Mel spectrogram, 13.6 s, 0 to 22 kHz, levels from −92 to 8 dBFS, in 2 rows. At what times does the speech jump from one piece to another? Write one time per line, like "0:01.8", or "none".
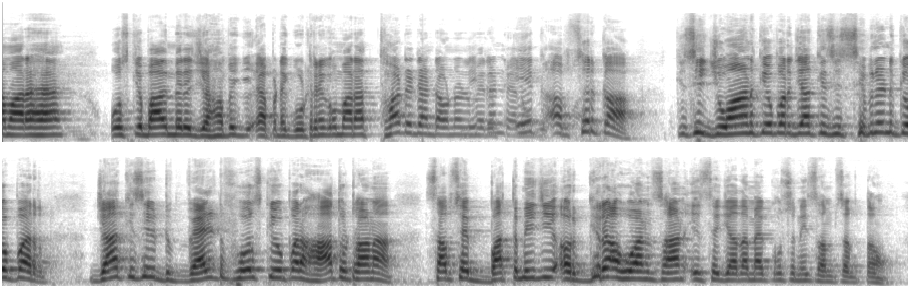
0:03.7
